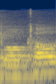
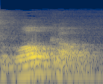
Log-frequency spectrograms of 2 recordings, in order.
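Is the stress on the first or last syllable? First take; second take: last; first. First: The stress is on the last syllable. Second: The stress is on the first syllable. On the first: The speaker calls it wrong. "You would never say voco" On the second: The speaker calls it right. "Never accented on the last syllable"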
